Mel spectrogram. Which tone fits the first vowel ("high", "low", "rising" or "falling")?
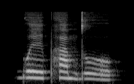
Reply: low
